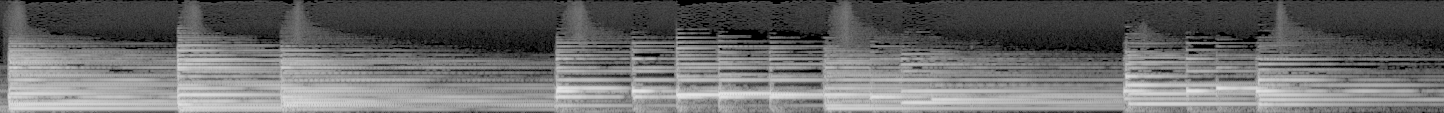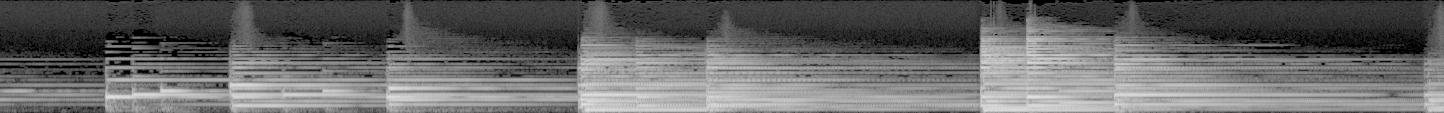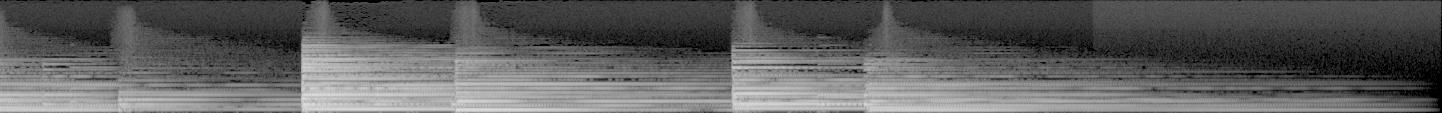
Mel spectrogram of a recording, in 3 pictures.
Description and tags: Piece of piano
piano, piece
